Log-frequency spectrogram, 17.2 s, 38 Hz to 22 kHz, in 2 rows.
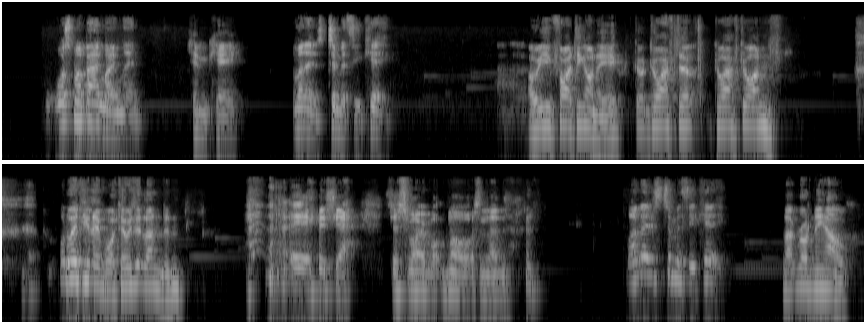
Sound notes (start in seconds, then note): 11.0 laughs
